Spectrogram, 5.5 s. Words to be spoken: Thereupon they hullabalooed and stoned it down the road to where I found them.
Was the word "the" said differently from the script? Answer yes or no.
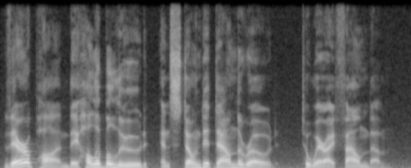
no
